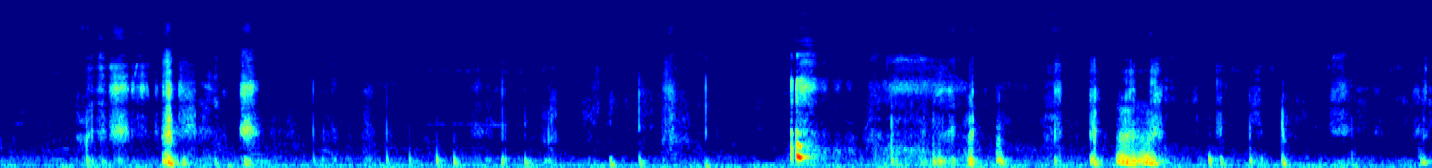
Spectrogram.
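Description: A hand rustles a soft cloth garment close by.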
